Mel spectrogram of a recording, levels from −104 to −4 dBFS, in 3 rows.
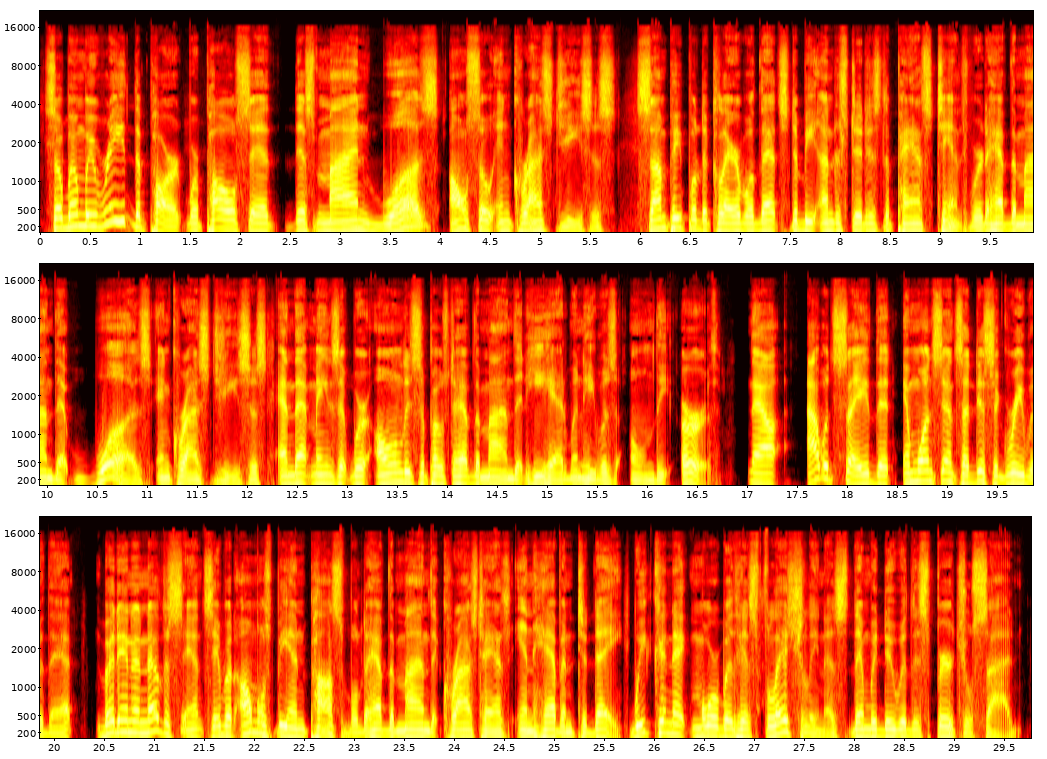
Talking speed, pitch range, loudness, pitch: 205 wpm, 115-155 Hz, -19 LUFS, 135 Hz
